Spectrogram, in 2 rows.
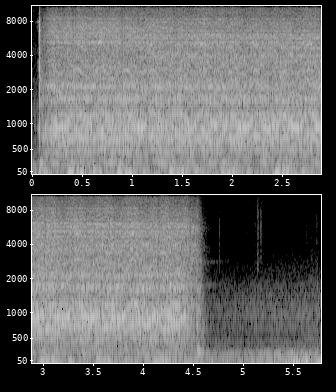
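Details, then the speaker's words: K20-swapped Honda EF sedan, first start attempt, 35 psi fuel pressure: slow, laboured cranking about four turns a second that never catches, then stops; brand-new battery flat, battery fuse popped from a suspected short. "battery's dead man okay we got 35 fuel pressure battery is brand new in that car and it's not looks like the battery fuse is popped"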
